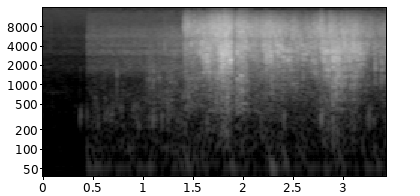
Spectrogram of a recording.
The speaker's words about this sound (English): He sprays the face with a water jet hanging nearby.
